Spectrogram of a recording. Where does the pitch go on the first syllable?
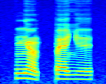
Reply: falling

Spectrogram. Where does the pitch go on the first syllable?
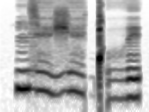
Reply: falling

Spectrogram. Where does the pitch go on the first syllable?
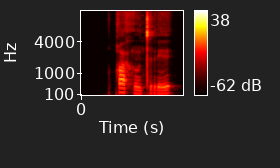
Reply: high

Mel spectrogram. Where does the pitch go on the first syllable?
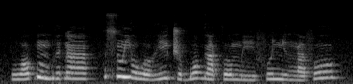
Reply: rising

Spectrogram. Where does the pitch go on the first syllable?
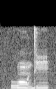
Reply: falling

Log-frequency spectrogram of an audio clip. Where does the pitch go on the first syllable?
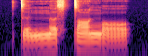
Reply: low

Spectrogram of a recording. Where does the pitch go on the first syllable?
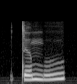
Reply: rising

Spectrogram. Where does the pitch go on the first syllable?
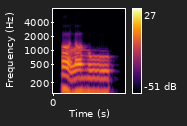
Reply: falling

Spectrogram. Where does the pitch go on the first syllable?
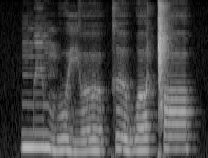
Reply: high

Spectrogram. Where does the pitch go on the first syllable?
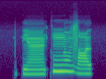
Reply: low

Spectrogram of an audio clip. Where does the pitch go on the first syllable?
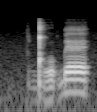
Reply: low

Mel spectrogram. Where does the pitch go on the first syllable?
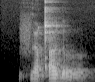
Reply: low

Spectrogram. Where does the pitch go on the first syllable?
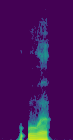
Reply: low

